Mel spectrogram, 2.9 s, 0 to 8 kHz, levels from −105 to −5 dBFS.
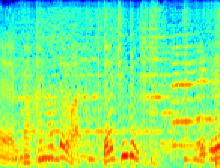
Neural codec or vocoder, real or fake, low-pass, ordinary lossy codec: codec, 16 kHz, 0.5 kbps, X-Codec, HuBERT features, trained on general audio; fake; 7.2 kHz; Opus, 16 kbps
